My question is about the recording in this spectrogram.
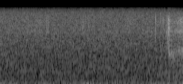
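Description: Steady hiss of the recording's background noise, with no speech.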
